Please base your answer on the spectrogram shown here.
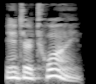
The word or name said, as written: intertwine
